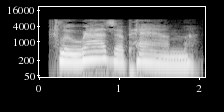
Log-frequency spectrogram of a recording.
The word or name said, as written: flurazepam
